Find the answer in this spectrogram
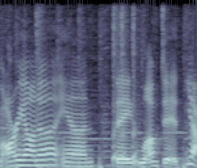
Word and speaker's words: Ariana: makes me feel kind and bright my name is spelled a-r-i-a-n-a ariana the first part of ariana is ari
